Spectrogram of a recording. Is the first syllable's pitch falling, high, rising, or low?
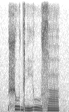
high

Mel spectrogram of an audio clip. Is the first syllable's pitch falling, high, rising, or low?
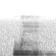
low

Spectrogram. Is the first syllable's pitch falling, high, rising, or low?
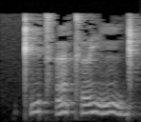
rising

